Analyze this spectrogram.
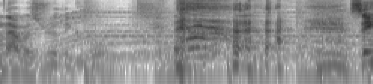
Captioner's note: laughs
